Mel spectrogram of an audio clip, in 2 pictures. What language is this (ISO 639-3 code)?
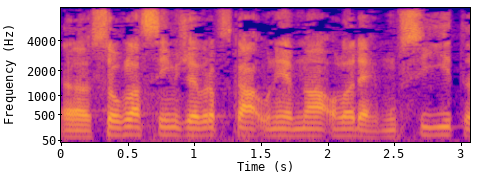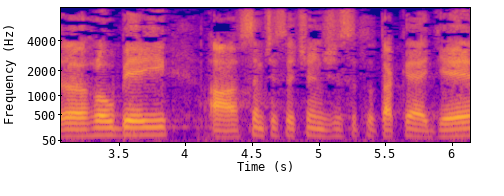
ces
